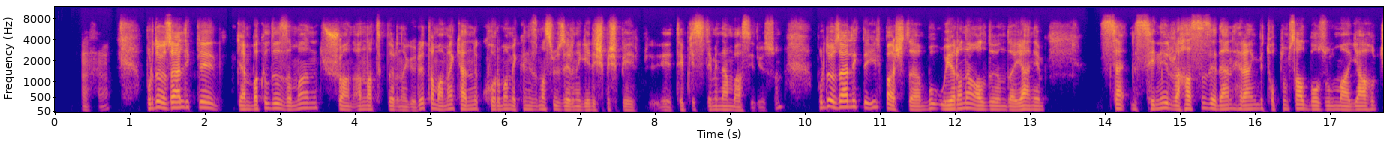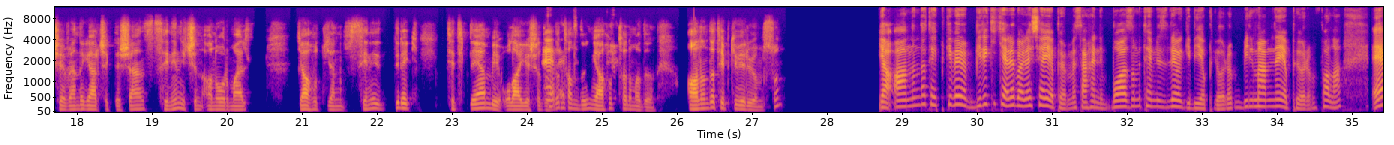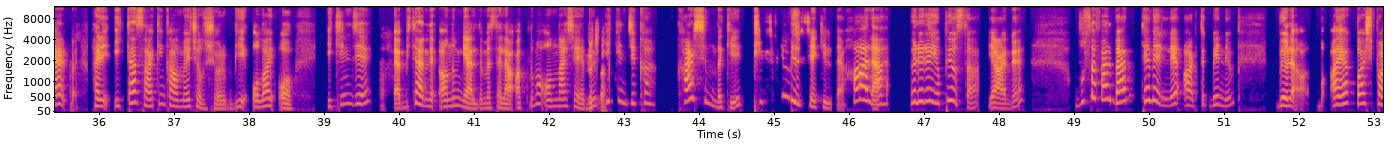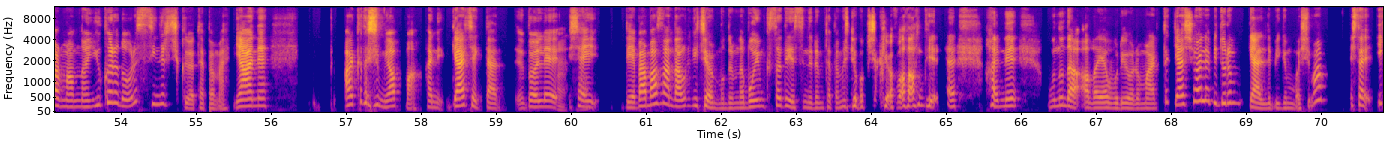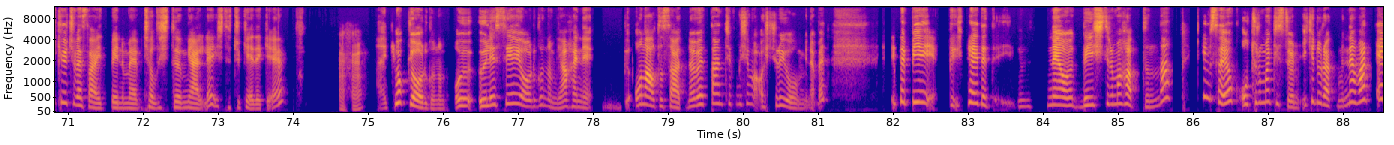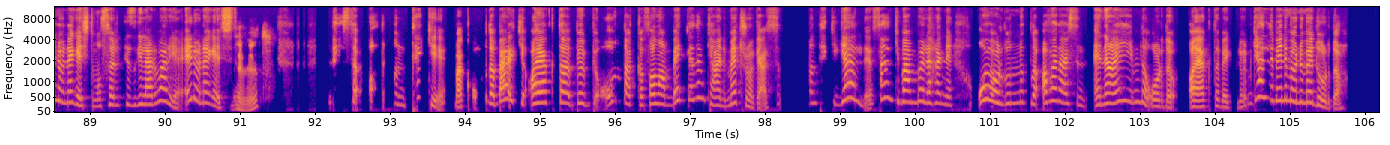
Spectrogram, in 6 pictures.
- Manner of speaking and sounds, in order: inhale; other background noise; other noise; laughing while speaking: "arkadaşım"; laughing while speaking: "çabuk çıkıyor falan diye"; tapping
- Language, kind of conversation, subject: Turkish, advice, Açlık veya stresliyken anlık dürtülerimle nasıl başa çıkabilirim?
